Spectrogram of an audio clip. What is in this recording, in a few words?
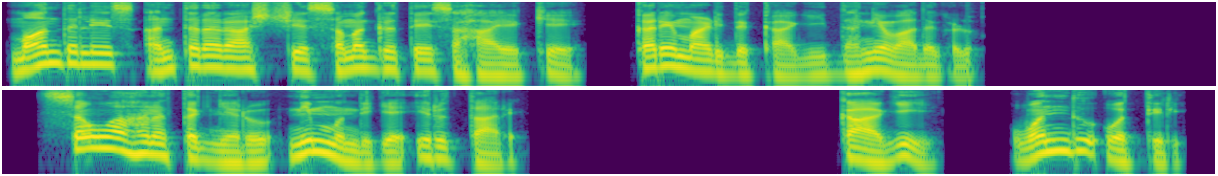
IVR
